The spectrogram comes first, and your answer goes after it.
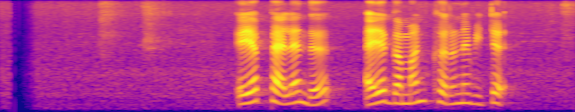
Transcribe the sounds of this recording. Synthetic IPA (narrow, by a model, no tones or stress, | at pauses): ejapːælænd̪ə | æjəɡamankəɾənəʋiʈə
